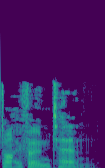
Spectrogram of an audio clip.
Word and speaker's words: iPhone X: just unveiled the much-anticipated iPhone X pronounced iPhone 10 it represents the next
